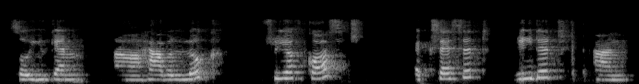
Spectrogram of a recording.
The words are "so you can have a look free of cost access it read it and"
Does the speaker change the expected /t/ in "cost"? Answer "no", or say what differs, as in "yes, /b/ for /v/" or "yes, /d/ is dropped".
no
